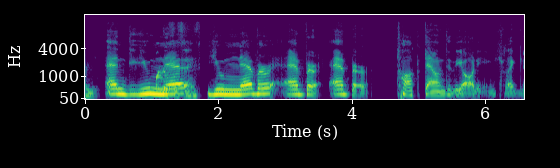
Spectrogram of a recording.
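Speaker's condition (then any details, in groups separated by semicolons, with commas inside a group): Cerebral palsy; voice sometimes sounds childlike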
